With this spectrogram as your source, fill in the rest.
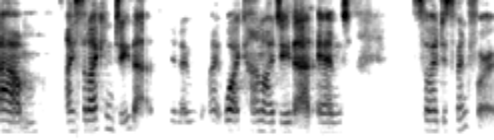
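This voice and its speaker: An Australian-accented woman's voice. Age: 40s. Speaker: network marketing team member. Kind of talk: testimony.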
